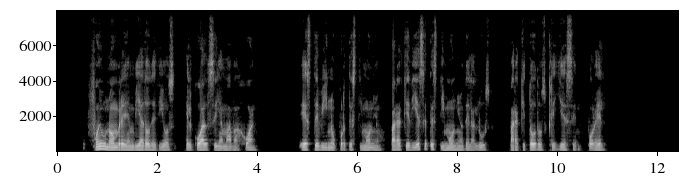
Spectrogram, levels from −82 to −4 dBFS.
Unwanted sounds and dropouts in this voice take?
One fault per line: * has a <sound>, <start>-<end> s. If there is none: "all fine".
all fine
